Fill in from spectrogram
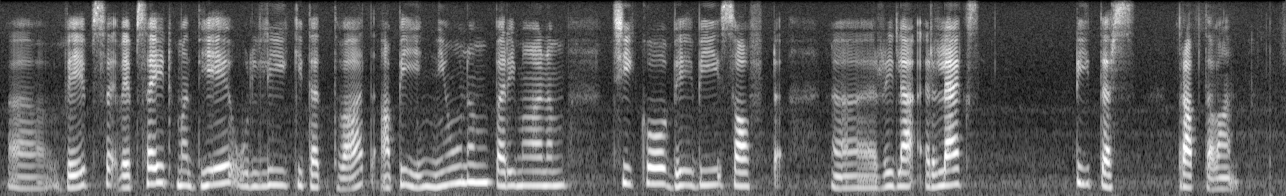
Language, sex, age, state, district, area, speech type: Sanskrit, female, 45-60, Tamil Nadu, Thanjavur, urban, read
